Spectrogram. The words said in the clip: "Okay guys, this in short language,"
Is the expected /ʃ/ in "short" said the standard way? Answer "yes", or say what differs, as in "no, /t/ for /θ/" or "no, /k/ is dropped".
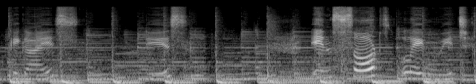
no, /s/ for /ʃ/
